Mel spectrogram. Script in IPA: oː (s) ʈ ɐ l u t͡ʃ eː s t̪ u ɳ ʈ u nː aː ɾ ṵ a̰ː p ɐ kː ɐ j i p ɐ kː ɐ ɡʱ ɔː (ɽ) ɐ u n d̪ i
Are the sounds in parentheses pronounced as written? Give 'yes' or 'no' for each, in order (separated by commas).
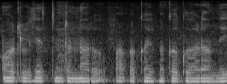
no, yes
